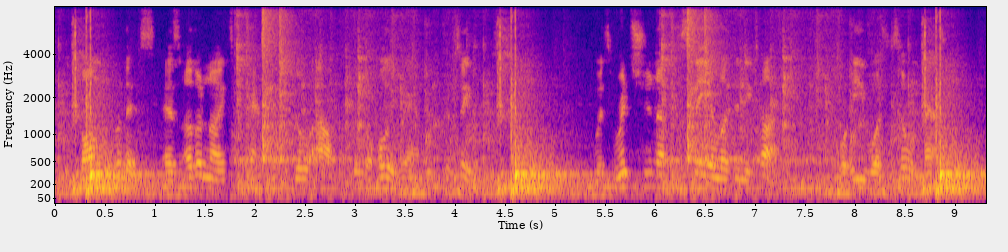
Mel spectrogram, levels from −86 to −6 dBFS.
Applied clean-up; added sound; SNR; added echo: none; Sliding door / Slam; -3 dB; none.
